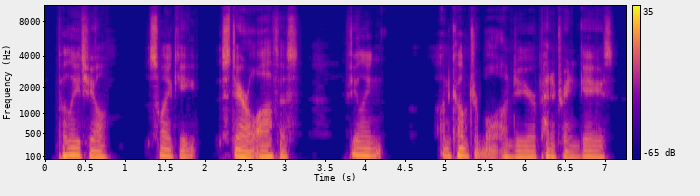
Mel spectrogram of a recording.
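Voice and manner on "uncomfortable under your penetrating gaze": ordinary delivery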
